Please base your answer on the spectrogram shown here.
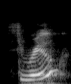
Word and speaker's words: through: um we also have words like through where the GH is silent and the one from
